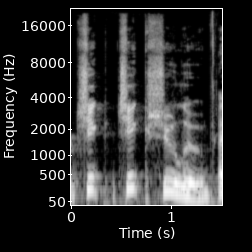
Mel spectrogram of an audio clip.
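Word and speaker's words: Chicxulub: Or Cheek Shulub. – There you go. – If you want to say it correctly.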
